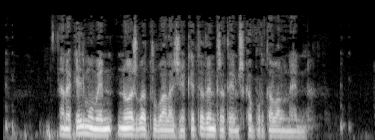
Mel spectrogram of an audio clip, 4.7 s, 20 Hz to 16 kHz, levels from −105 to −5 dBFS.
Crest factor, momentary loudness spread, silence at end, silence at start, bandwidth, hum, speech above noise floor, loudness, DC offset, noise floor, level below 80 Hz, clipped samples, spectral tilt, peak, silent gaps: 16 dB; 13 LU; 0.9 s; 0.6 s; 9.4 kHz; none; 34 dB; -22 LUFS; under 0.1%; -56 dBFS; -52 dBFS; under 0.1%; -6.5 dB/octave; -6 dBFS; none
